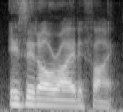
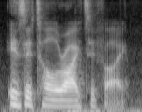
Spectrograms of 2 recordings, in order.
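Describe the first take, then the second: First: The T sounds are soft, like a quick D. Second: The T sounds are crisp and strongly pronounced.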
